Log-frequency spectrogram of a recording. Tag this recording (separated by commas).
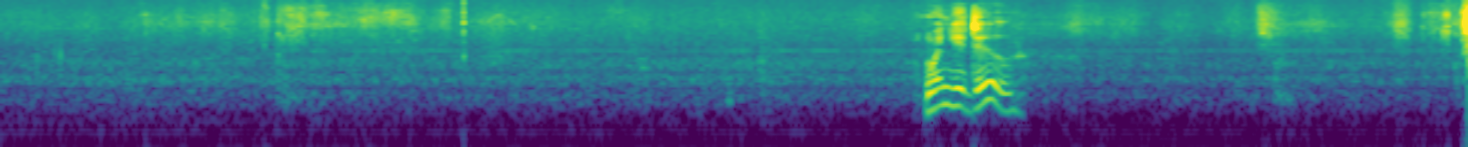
Speech, inside a large room or hall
